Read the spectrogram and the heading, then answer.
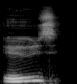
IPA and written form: uːz (WHOSE)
